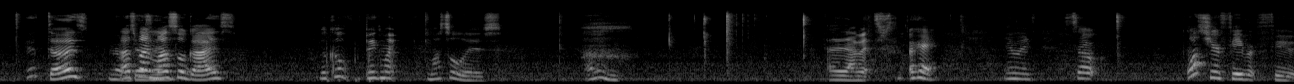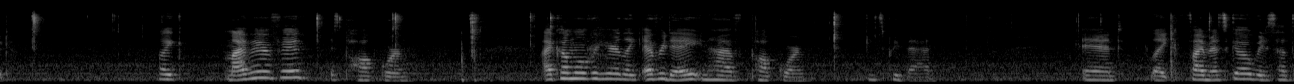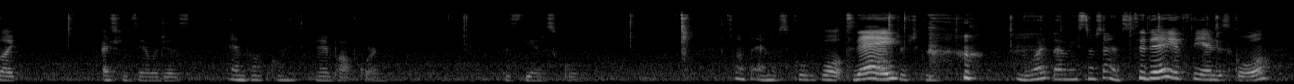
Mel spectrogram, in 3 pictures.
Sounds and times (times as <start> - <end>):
Speech: 0.2 - 2.4, 8.3 - 9.4, 18.4 - 21.0, 21.6 - 22.3, 23.8 - 26.1, 26.9 - 29.7, 30.9 - 31.7, 33.2 - 35.2, 36.0 - 38.6.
